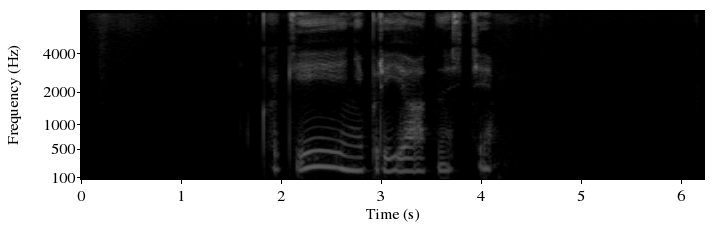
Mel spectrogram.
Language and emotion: Russian, sad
